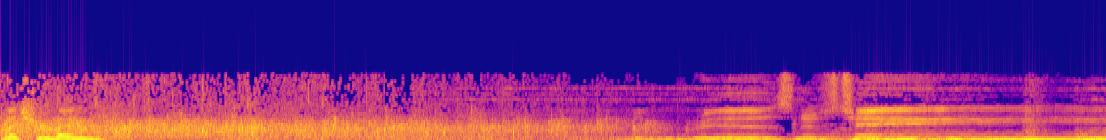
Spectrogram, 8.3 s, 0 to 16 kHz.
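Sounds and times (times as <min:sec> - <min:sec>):
speech: 0:00.0 - 0:01.0, 0:05.2 - 0:08.2
audience clapping hands in praise: 0:00.0 - 0:05.2.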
